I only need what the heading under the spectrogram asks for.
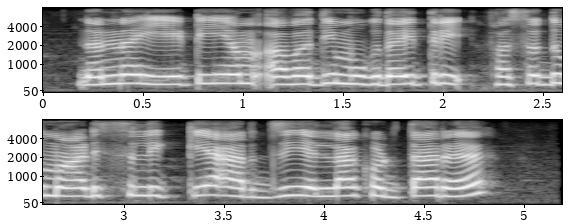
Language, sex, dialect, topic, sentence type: Kannada, female, Dharwad Kannada, banking, question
